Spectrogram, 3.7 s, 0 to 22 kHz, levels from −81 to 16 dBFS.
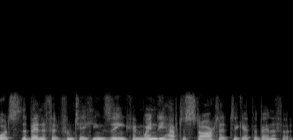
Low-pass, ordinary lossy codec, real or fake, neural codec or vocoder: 7.2 kHz; Opus, 16 kbps; real; none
